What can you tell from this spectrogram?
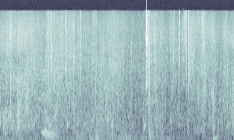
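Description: Water splashing and sloshing as a hooked jack crevalle thrashes at the surface and is scooped into a landing net. There are several sharp splashes, the loudest about three seconds in.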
